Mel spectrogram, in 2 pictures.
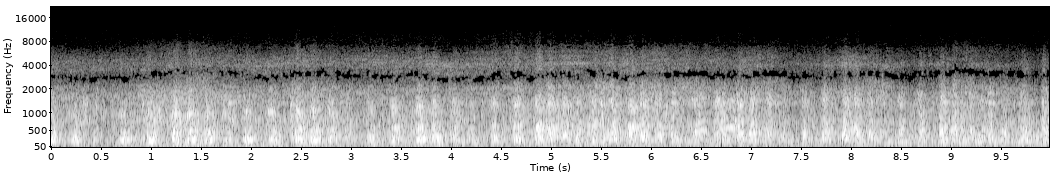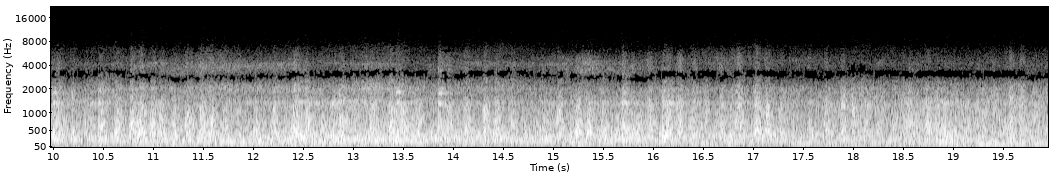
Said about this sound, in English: After a shrill blast and a whistle, it departs under the road overbridge, its distinctive three-cylinder exhaust beats echoing into the night.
